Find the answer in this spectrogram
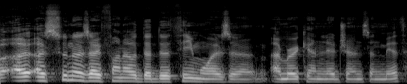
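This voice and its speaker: A man with a French accent at a moderate pace. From France. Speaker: pastry chef. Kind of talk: interview. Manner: halting, with many fillers.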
